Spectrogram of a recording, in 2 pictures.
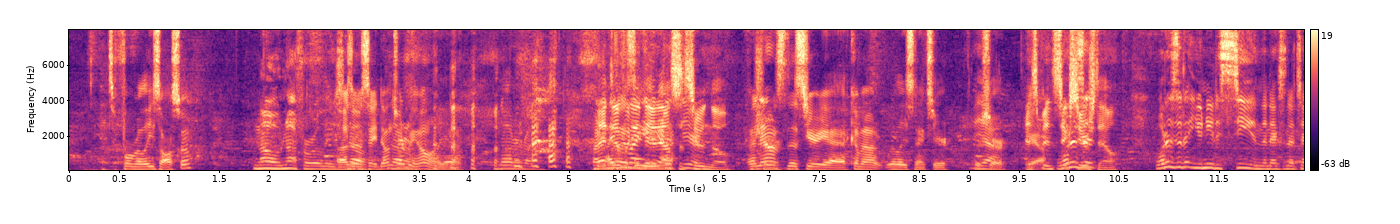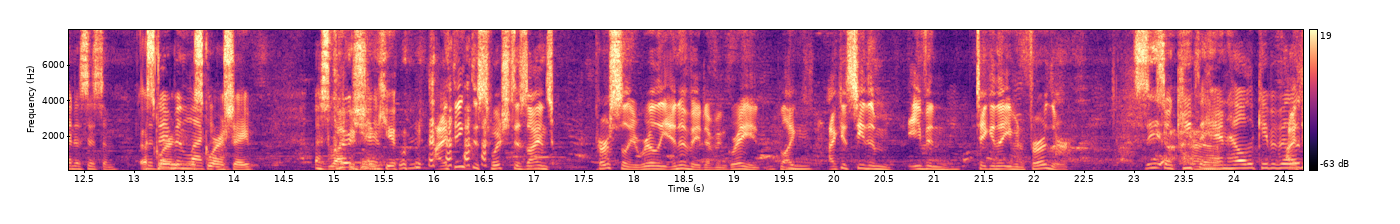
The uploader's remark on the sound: Live at Capital Creative Showcase 2023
